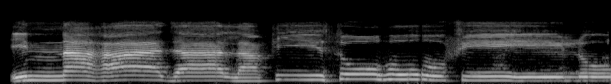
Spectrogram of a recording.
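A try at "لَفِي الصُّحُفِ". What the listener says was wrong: লাফি নয়, লাফিস।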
